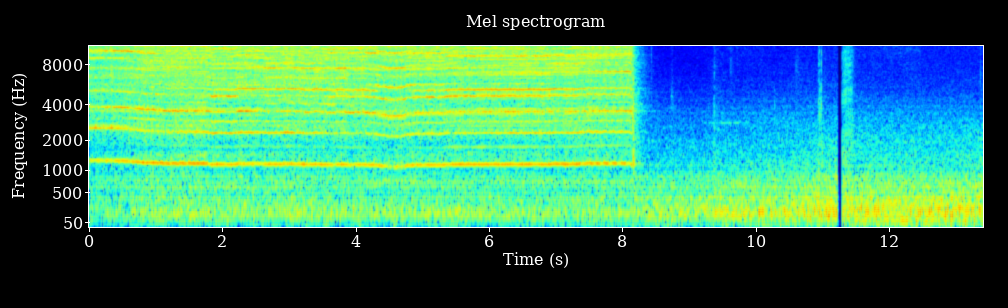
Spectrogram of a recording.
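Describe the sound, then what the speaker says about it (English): A massage chair's internal mechanism motor, turned with a flathead screwdriver, runs with a loud, steady whine and harmonic tones for about eight seconds, then stops abruptly, leaving quiet room noise and a brief click. "we need to move the mechanism downward until this plastic piece here is beneath this sensor here."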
